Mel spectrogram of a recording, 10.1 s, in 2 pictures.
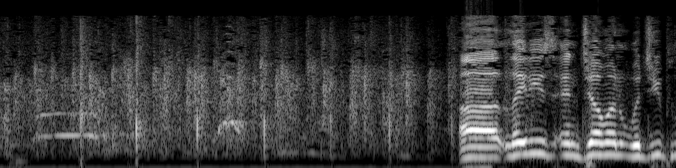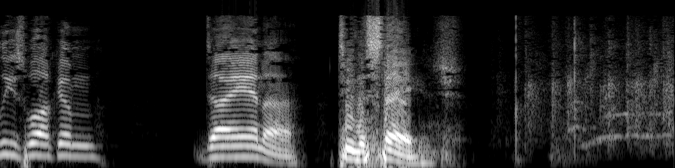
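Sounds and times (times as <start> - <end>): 
audience applause at a reading event: 0.0 - 4.2, 8.8 - 10.1
speech: 3.4 - 5.9, 6.6 - 8.6.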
